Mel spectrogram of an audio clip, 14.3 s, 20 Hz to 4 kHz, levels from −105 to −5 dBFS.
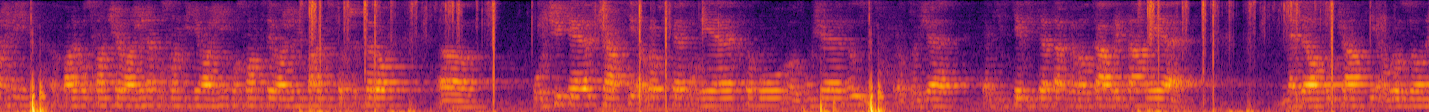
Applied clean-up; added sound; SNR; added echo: none; Coin (dropping); 2 dB; reverberation time 0.6 s.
